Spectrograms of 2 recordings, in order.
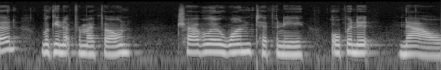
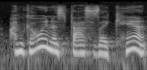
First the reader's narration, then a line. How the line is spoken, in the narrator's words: I hissed back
